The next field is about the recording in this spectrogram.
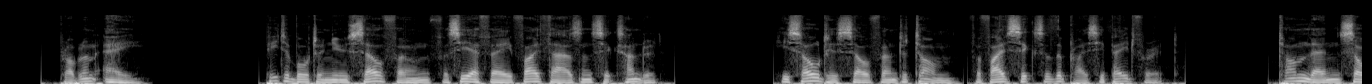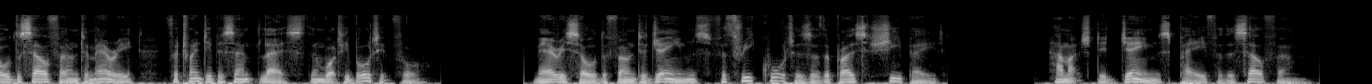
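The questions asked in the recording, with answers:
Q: How much did James pay for the cell phone?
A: CFA 2,800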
